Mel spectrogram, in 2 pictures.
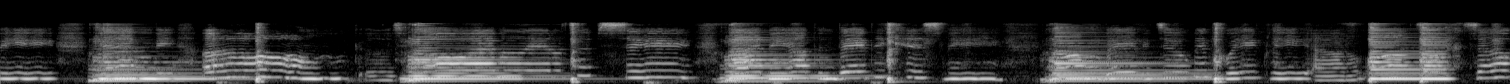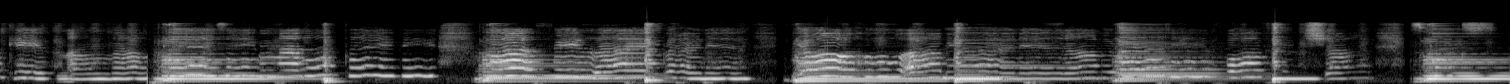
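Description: Acoustic guitar, capoed, strummed in a steady up-down pattern through a chord progression, with a woman singing along in phrases.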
